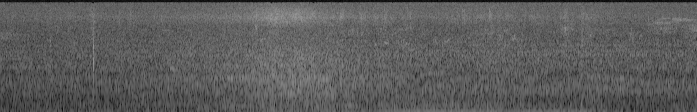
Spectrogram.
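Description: Sprinter diesel multiple unit approaching out of a tunnel: a low engine and wheel rumble that grows louder through the middle, with a rushing noise peaking about three seconds in.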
